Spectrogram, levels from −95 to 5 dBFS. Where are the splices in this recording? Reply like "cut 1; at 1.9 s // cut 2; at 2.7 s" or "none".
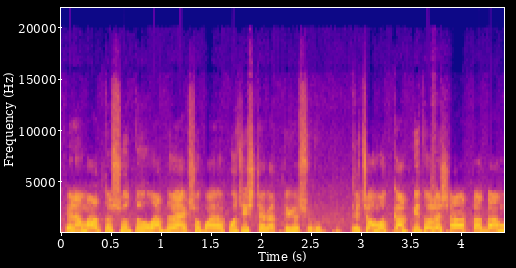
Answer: cut 1; at 2.8 s

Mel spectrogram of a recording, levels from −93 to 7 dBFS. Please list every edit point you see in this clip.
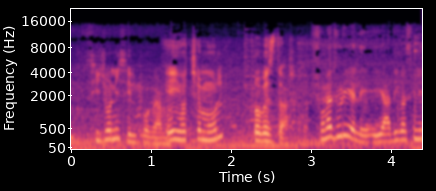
cut 1; at 1.2 s // cut 2; at 3.1 s

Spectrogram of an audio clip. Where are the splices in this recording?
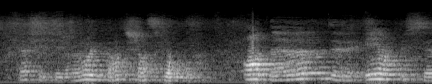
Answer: cut 1; at 1.2 s

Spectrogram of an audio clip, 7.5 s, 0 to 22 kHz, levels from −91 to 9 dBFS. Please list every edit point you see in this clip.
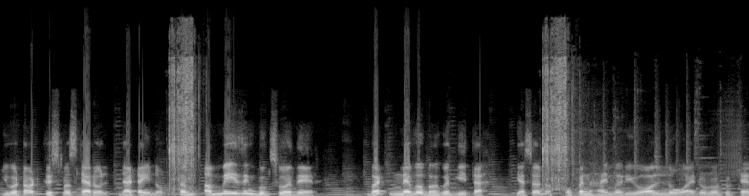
cut 1; at 1.6 s // cut 2; at 5.6 s

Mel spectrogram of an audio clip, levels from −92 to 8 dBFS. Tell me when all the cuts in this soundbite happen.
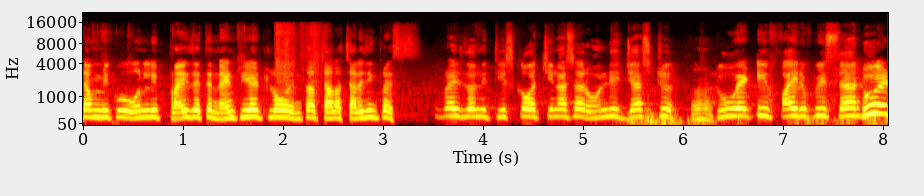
cut 1; at 3.5 s

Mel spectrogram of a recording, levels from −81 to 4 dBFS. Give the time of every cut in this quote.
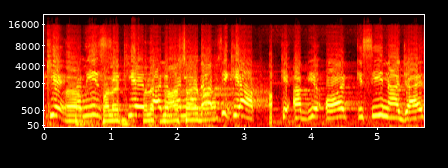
cut 1; at 3.3 s

